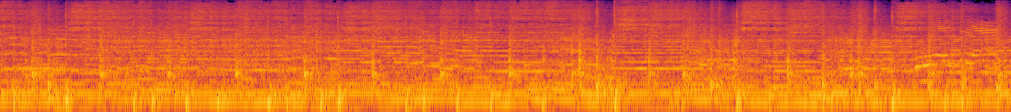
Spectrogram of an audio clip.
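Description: Live rock band playing, loud: drum kit with steady kick and snare hits under electric guitar and bass.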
